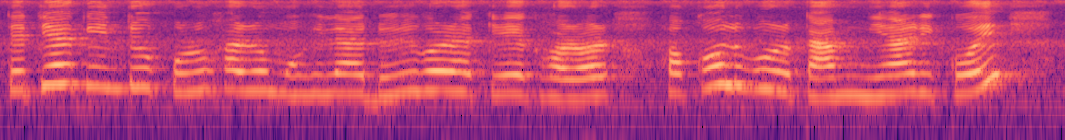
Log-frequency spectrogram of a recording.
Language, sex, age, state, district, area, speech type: Assamese, female, 60+, Assam, Nagaon, rural, spontaneous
